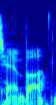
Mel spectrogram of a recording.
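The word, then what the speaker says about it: timbre: Spelt timber, pronounced tamber.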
